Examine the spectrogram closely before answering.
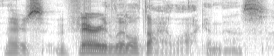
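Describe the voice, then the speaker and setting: A man's voice: fairly low pitch, very animated, unhurried, gravelly, fairly bright tone, slightly rough. A man hosting in a casual, wry, bantering chat style. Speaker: host introducing stories.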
